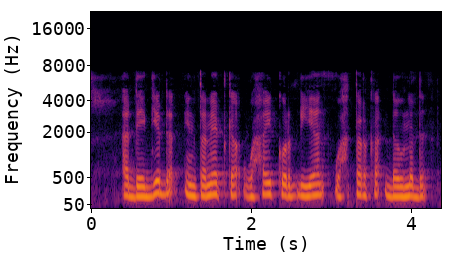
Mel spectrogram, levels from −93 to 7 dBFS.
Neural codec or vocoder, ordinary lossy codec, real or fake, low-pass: codec, 16 kHz, 2 kbps, FunCodec, trained on LibriTTS, 25 frames a second; none; fake; 7.2 kHz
